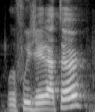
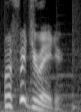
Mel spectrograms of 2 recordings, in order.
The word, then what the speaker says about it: refrigerator: do you pronounce it nope refrigerator nope it's refrigerator refrigerator repeat after me refrigerator with free generator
